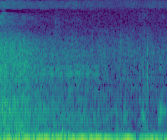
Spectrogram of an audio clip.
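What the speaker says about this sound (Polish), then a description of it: "Dobra, wybuch." A creeper explodes in Minecraft, a loud, deep booming rumble that fills the whole short stretch without any pause or talking.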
